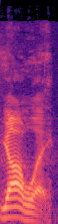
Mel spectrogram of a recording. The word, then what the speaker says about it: Yahweh: And to the best of our knowledge, at least the people that speak conversational Hebrew that I have listened to, it's pronounced Yahweh.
